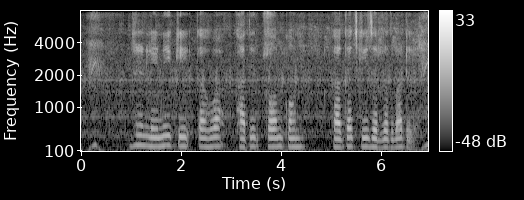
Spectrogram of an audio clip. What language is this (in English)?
Bhojpuri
